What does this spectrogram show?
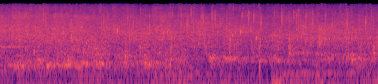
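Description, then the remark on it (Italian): Water runs steadily off concave roof tiles set up as a fountain, a dense, continuous splashing and trickling hiss that stays even for the whole stretch, with no voices. “Ed ecco la fontana, cioè questa è la fontana, sono le, no, di queste tegole che vengono predisposte, le prime sono concave e quindi ricevono l'acqua. Ovviamente qui c'è una perdita enorme d'acqua.”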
